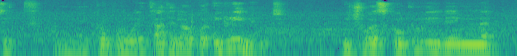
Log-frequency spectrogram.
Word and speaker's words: Tlatelolco: The Tlatelolco, I think to pronounce it in a proper way, Tlatelolco Agreement, which was concluded in Latin America for that.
